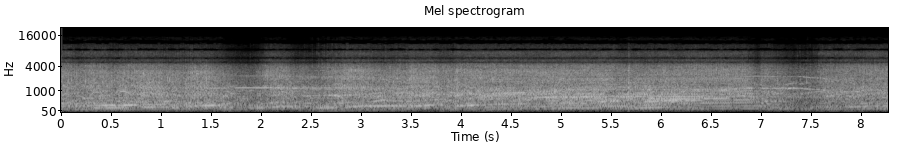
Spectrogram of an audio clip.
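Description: Engines of several demolition derby cars running and revving together, their pitch rising and falling as the drivers push and ram.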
